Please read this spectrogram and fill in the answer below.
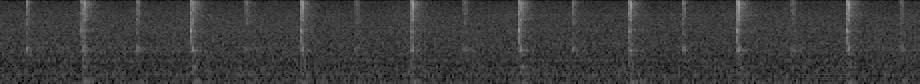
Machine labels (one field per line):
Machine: valve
